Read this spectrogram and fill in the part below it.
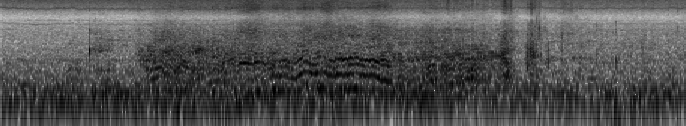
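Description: A plastic body bag rustles as it is opened.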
